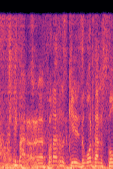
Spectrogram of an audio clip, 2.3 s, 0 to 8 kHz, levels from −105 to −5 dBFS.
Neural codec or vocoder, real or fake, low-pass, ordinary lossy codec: codec, 16 kHz, 1.1 kbps, Voila-Tokenizer; fake; none; none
